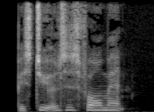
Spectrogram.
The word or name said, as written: bestyrelsesformand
